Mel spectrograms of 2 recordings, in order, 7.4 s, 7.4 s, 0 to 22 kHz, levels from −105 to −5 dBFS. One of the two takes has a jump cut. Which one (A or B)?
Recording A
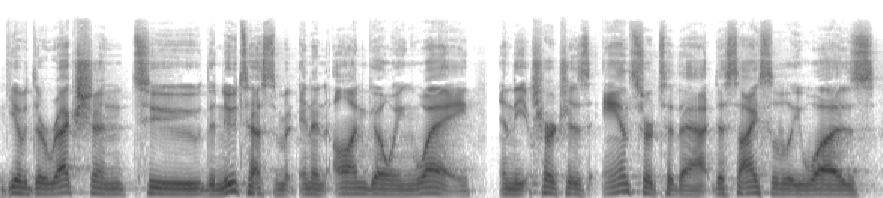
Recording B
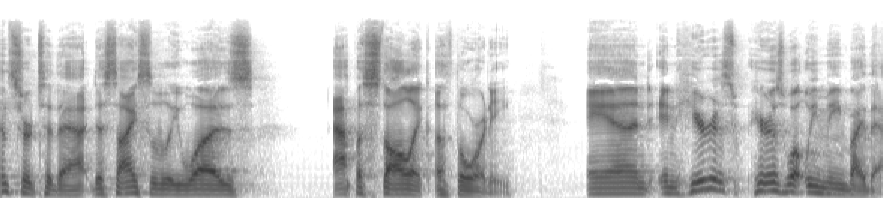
A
